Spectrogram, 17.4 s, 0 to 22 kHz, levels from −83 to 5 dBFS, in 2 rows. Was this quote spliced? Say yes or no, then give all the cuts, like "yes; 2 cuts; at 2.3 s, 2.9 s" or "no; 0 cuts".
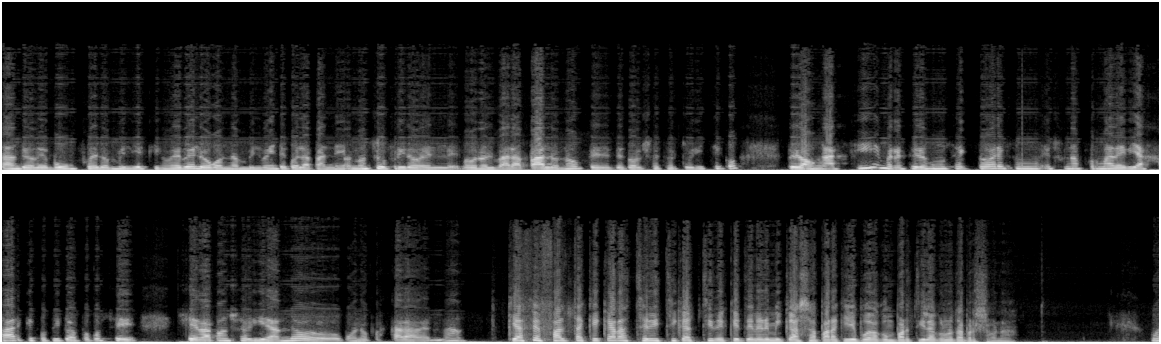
yes; 1 cut; at 2.6 s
